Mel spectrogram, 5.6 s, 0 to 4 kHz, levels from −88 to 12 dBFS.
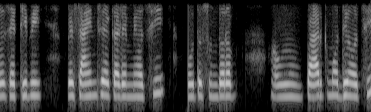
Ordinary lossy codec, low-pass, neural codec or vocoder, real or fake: none; 3.6 kHz; none; real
